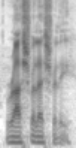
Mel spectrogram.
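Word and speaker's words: Rachvelishvili: Is that actually how you pronounce her last name? That's right. Yeah, Anita Rashvaleshvili.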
